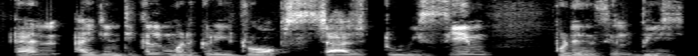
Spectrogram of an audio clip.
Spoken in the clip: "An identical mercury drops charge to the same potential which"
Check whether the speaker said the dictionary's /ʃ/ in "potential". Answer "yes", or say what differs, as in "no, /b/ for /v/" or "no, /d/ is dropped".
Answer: no, /s/ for /ʃ/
